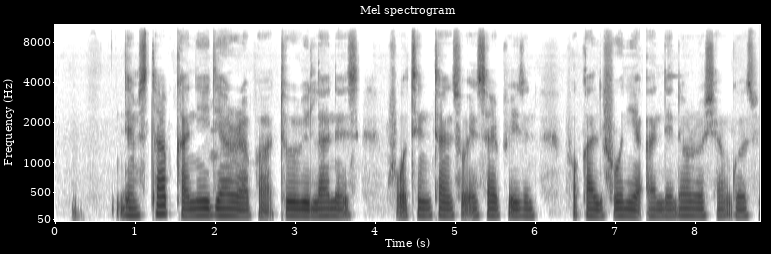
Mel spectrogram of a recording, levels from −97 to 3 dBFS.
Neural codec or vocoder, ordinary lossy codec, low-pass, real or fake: none; none; 9.9 kHz; real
